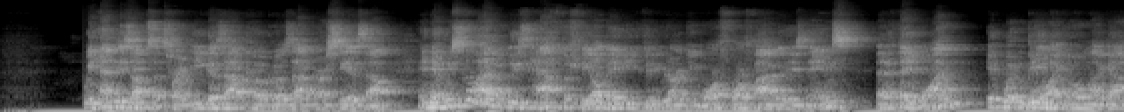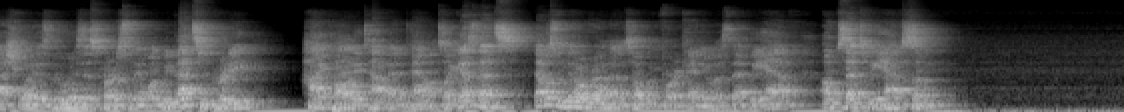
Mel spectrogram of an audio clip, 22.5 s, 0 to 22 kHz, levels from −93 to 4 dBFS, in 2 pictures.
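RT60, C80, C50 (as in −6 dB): 0.80 s, 5.5 dB, 2.0 dB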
